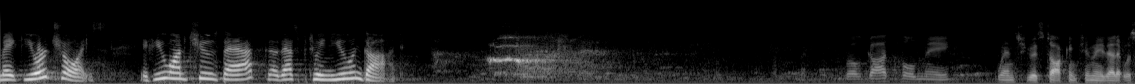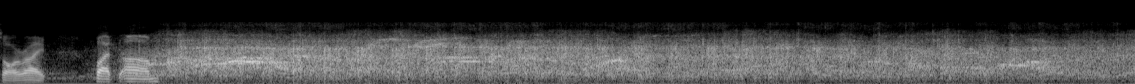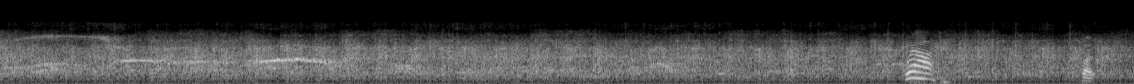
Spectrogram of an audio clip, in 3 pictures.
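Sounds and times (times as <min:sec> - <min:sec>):
speech: 0:00.0 - 0:04.0, 0:08.7 - 0:13.3
audience applause from a crowd: 0:12.3 - 0:34.0.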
